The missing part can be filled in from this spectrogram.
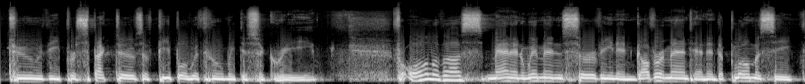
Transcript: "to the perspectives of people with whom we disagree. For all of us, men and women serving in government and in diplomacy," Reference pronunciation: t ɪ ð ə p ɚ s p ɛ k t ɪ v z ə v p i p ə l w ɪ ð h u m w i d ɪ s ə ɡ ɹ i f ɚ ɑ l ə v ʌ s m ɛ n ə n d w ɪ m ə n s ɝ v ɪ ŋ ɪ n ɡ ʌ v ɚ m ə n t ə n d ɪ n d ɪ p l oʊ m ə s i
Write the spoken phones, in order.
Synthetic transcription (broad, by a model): t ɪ ð ə p ɚ s p ɛ k t ɪ v z ə v p i p l w ɪ ð h u m w i d ɪ s ə ɡ ɹ i f ɚ ɑ l ə v ʌ s m ɛ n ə n w ɪ m ə n s ɝ v ɪ ŋ ɪ n ɡ ʌ v ɚ m ə n t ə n ɪ n d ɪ p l oʊ m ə s i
